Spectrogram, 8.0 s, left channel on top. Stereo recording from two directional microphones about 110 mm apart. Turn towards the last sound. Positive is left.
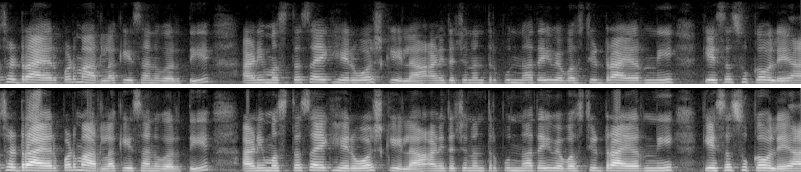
turn(degrees=-45)  # may be behind; listen again after turning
